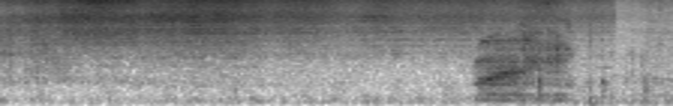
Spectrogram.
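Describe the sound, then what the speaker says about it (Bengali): Water poured over sautéed potatoes and spices sets off a steady steamy hiss, then a brief louder burst of sizzling splash near the end before it drops away. "আলু আর মশলাটা একসঙ্গে কষানো হয়ে গেছে দিয়ে দিচ্ছি জল"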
